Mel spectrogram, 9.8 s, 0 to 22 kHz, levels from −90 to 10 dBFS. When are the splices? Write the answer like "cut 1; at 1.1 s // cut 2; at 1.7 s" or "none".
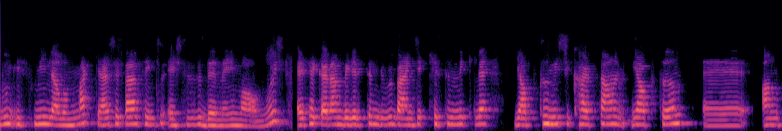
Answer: cut 1; at 3.6 s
